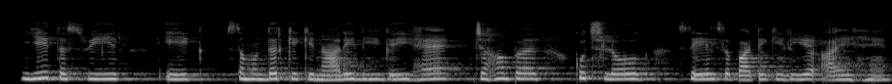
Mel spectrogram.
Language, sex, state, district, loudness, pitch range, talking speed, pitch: Hindi, female, Uttar Pradesh, Jalaun, -27 LUFS, 230-250 Hz, 140 wpm, 245 Hz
